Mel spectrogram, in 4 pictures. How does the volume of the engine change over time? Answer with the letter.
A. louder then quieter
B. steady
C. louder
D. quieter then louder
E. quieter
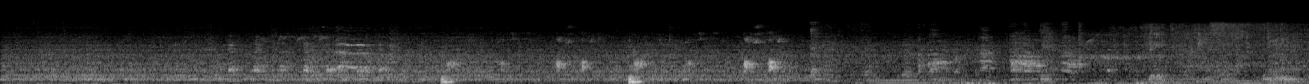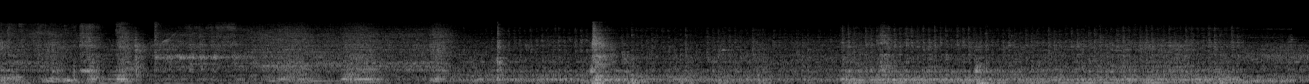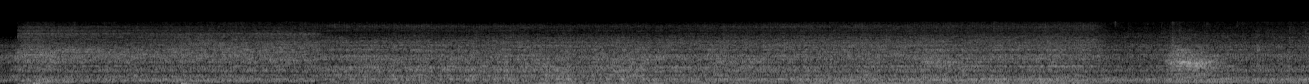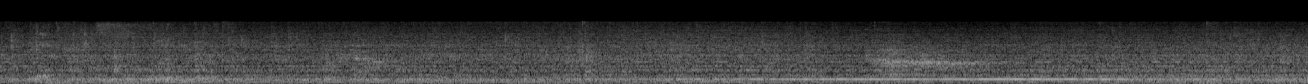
C.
